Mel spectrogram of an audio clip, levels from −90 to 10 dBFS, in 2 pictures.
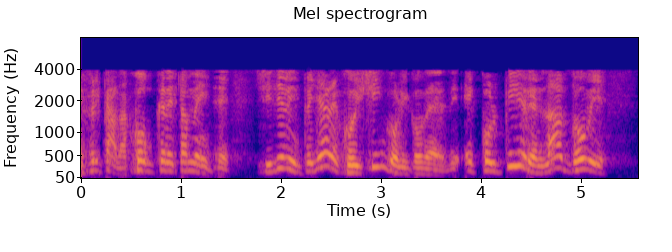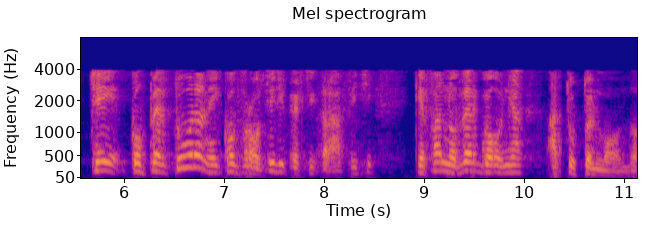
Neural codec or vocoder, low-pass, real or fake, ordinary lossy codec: vocoder, 44.1 kHz, 128 mel bands, Pupu-Vocoder; 7.2 kHz; fake; AAC, 16 kbps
